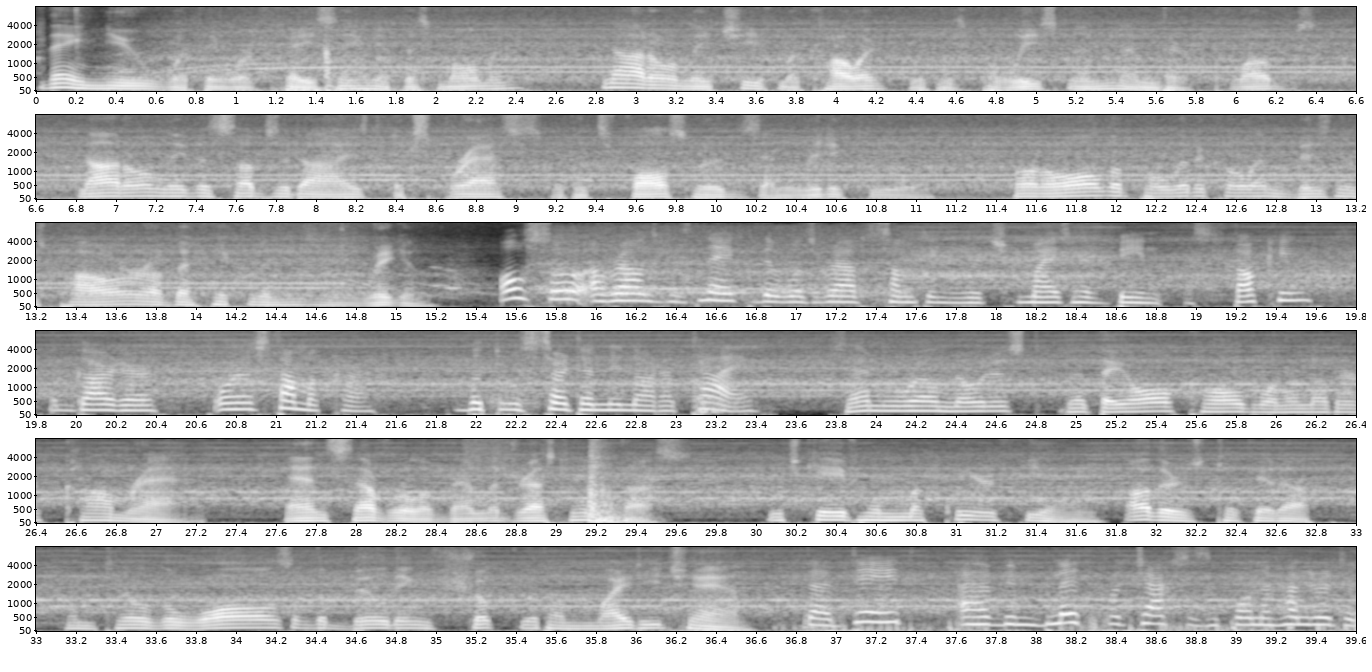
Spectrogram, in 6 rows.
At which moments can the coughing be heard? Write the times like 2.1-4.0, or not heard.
not heard.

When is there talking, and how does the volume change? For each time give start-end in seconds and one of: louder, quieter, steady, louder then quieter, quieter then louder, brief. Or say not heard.
0.0-39.5 steady.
